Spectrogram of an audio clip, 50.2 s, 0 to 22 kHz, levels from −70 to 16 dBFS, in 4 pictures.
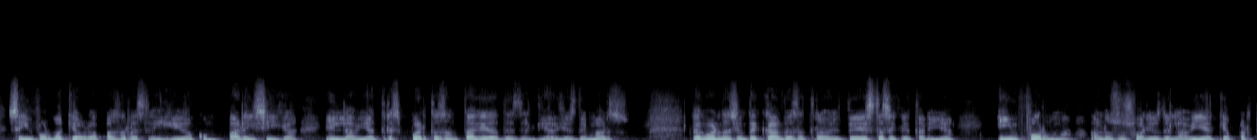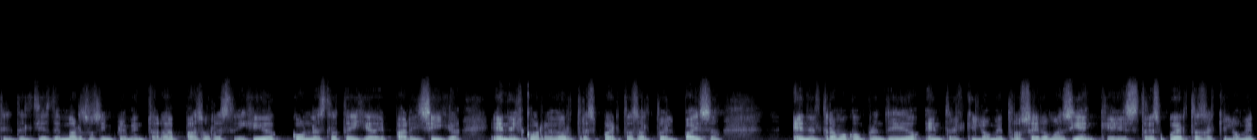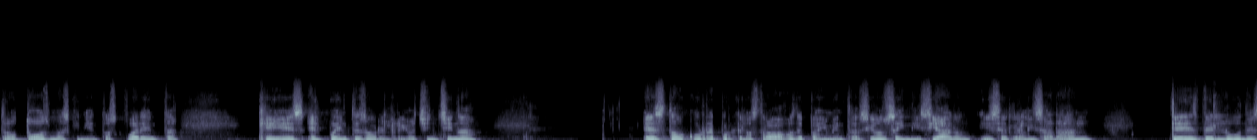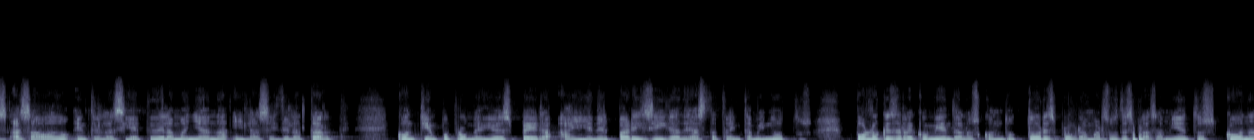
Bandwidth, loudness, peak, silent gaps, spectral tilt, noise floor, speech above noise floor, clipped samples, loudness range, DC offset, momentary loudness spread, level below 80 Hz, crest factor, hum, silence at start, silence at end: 9.2 kHz; -18 LUFS; 0 dBFS; none; -7 dB/octave; -63 dBFS; 46 dB; under 0.1%; 2 LU; under 0.1%; 8 LU; -36 dBFS; 18 dB; none; 0.1 s; 0 s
